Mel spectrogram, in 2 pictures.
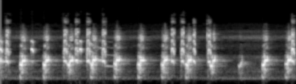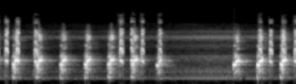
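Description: Common moorhen calls played as a bird-lure recording: a rapid series of short clucking notes, several a second, breaking off briefly twice.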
